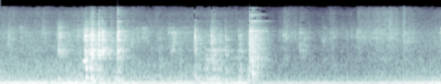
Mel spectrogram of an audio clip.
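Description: Kitchen utensils clinking and knocking against cookware: a quick cluster of clinks about a second in and a louder single knock past the halfway point, over a steady low hum.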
